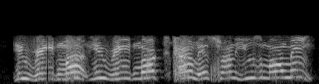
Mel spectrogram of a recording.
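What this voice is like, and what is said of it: Angry yelling voice. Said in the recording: “that's why I'm yelling.”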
